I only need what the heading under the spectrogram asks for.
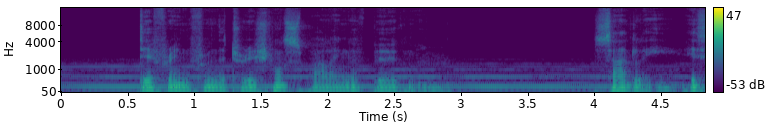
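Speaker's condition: No condition

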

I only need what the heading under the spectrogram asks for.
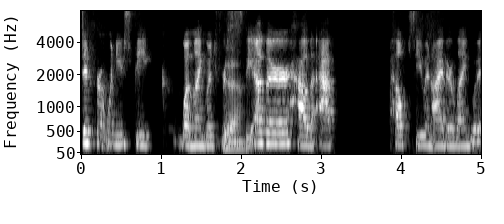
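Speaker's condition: No condition

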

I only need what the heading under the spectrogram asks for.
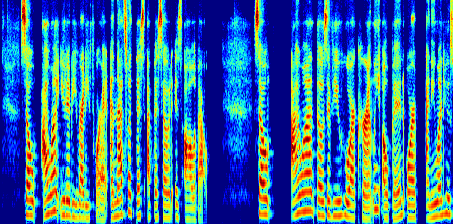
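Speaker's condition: No condition

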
